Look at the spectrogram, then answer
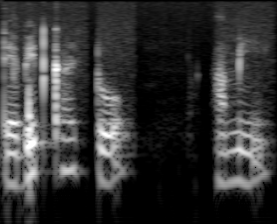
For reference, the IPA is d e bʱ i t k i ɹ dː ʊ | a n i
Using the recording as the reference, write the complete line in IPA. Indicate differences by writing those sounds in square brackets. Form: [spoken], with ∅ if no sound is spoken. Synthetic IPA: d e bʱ i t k [a] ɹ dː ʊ | a [m] i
